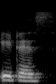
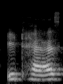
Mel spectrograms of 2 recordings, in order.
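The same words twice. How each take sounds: First: The words merge into one shortened word. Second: Both words are said fully and separately. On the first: "दो words को मिला के एक word बना देते हैं" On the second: "की बजाय"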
